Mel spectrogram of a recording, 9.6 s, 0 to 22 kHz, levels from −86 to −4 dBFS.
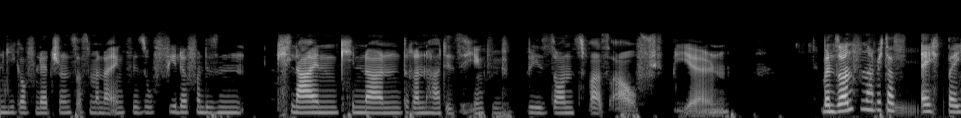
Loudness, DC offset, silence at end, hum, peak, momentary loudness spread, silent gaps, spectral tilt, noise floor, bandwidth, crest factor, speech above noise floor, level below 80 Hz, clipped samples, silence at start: -32 LUFS; under 0.1%; 0 s; none; -6 dBFS; 16 LU; 5.16-5.21 s; -3 dB/octave; -64 dBFS; 7.8 kHz; 28 dB; 30 dB; -62 dBFS; under 0.1%; 0 s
